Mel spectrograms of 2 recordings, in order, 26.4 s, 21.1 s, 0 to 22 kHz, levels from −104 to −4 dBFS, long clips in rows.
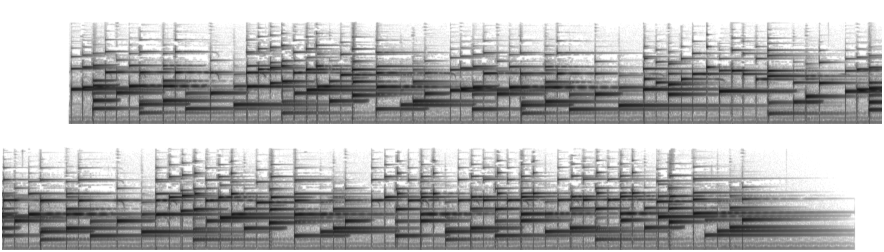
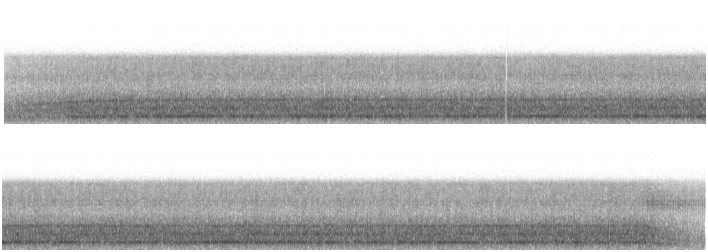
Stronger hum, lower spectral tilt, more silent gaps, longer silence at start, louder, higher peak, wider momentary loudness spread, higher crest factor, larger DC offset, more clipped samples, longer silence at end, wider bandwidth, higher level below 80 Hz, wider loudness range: neither; second, -2 dB/octave vs -8.5 dB/octave; neither; first, 1 s vs 0 s; first, -15 LUFS vs -38 LUFS; first, 0 dBFS vs -24 dBFS; first, 7 LU vs 2 LU; about the same, 16 dB vs 14 dB; neither; neither; first, 1.1 s vs 0 s; first, 10.5 kHz vs 4.2 kHz; first, -50 dBFS vs -66 dBFS; about the same, 2 LU vs 1 LU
